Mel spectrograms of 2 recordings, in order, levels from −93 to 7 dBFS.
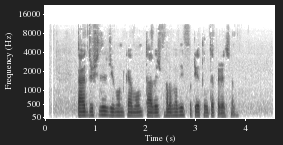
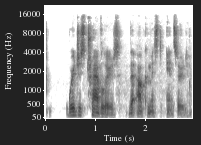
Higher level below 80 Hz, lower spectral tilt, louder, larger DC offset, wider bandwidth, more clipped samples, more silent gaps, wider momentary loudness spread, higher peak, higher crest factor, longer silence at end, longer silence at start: first, -58 dBFS vs -64 dBFS; first, -5.5 dB/octave vs -2 dB/octave; about the same, -22 LUFS vs -21 LUFS; neither; second, 11.5 kHz vs 16 kHz; neither; neither; about the same, 7 LU vs 8 LU; first, 0 dBFS vs -4 dBFS; about the same, 22 dB vs 20 dB; first, 0.7 s vs 0 s; first, 0.65 s vs 0 s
